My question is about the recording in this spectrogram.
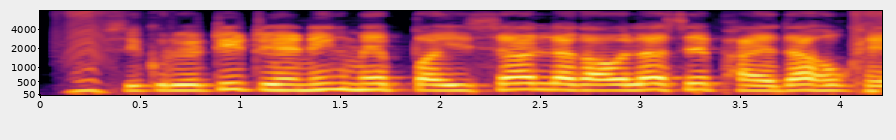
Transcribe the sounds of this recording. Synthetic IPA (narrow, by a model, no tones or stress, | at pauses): sɪkjuːɾɪʈiʈɾeːnɪ̃ŋɡmẽpɐɪsalɐɡaːwlasepʰaːjd̪aɦokʰeː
